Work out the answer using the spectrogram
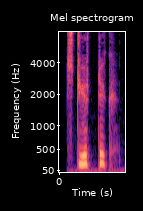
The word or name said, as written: styrtdyk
